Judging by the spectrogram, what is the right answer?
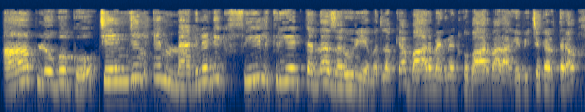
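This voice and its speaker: A man teaching physics in a lively exam-prep lecture, playful and joking, acting out scientists in funny voices. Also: sits high, normal speed, a little hiss or hum.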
